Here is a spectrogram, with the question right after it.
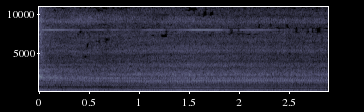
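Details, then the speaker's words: Zen-O portable oxygen concentrator running on continuous flow at 2 L/min through a mask, used for a person with cerebral palsy who cannot control his breathing; steady low motor hum with faint whine, normal operating noise. "I only needed it to go up to 2 continuously and that's how loud it is"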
